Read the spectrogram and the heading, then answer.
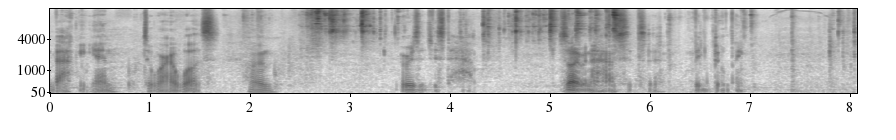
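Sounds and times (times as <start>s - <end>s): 
speech: 0.0s - 2.9s, 3.5s - 4.5s, 5.2s - 7.2s
keys jangling in a door lock: 2.6s - 3.6s, 4.2s - 6.3s.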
